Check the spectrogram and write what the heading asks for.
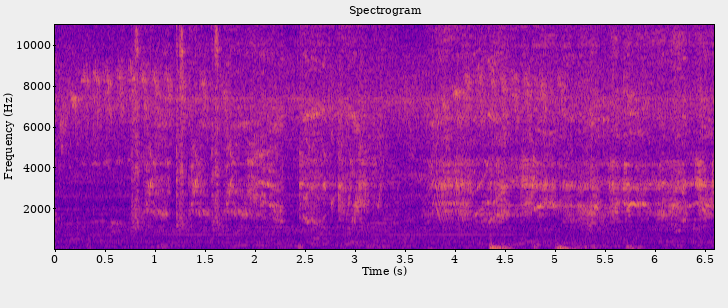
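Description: Electronic transformation sound effects and jingle of a Kamen Rider Ex-Aid Gamer Driver belt: chirping, beeping game-style sounds over music, with two low thuds a little over half a second apart near the end.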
